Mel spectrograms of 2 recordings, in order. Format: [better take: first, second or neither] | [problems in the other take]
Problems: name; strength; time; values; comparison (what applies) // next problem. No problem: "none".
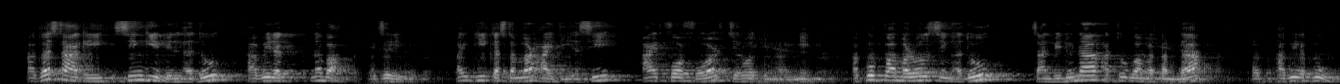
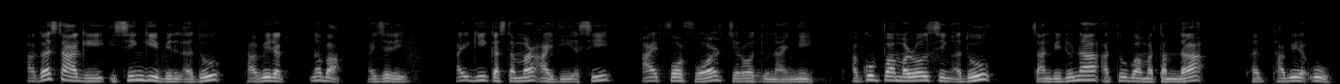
second | noise reduction (neural separator model SepFormer DNS4)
